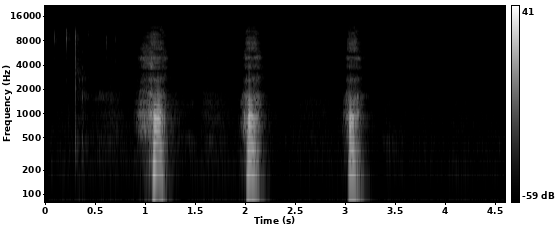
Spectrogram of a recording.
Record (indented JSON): {
  "exhalation_length": "4.6 s",
  "exhalation_amplitude": 31117,
  "exhalation_signal_mean_std_ratio": 0.2,
  "survey_phase": "beta (2021-08-13 to 2022-03-07)",
  "age": "45-64",
  "gender": "Female",
  "wearing_mask": "No",
  "symptom_none": true,
  "smoker_status": "Never smoked",
  "respiratory_condition_asthma": false,
  "respiratory_condition_other": false,
  "recruitment_source": "REACT",
  "submission_delay": "1 day",
  "covid_test_result": "Negative",
  "covid_test_method": "RT-qPCR",
  "influenza_a_test_result": "Negative",
  "influenza_b_test_result": "Negative"
}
